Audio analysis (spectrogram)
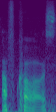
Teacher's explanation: So R will not be pronounced. It will be silent.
